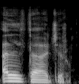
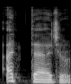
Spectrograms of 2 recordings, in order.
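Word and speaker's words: التاجر: If we will say at-tajiru, which means the merchant, we will not say al-tajiru, at-tajiru, because ta is huruf shamsi and lam will not be pronounced before it.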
